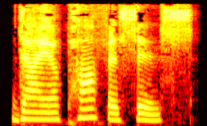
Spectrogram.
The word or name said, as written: diapophysis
